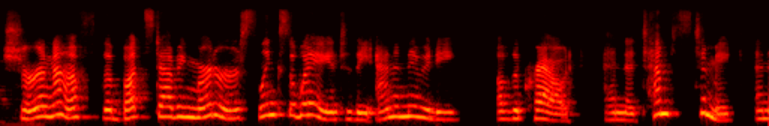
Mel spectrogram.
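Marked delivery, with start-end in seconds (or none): none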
